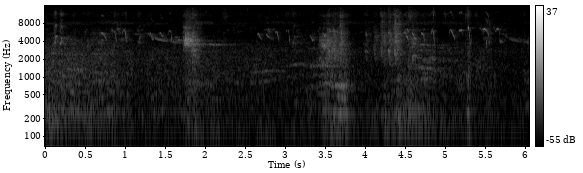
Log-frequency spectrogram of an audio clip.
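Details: Chicks following their mother hen back to the nest to roost. Clusters of high, thin peeps repeat throughout, with a few louder broad bursts and a low background hum.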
